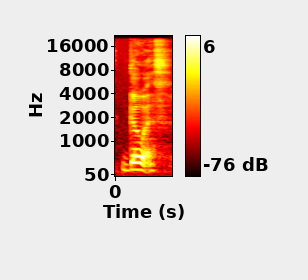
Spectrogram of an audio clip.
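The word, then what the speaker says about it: Göth: camp was a German officer named a mon goeth let's see it says get us what you how you're supposed to pronounce it come on get here we heard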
